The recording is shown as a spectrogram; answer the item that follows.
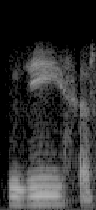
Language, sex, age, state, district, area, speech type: Hindi, male, 18-30, Madhya Pradesh, Seoni, urban, conversation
